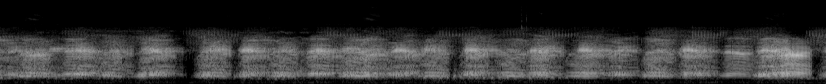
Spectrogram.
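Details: Yellow Indian bullfrogs in a village, giving a dense run of overlapping, nasal, harmonic-rich croaks with almost no gaps, each pulse swelling and fading in a steady throbbing chorus.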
